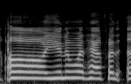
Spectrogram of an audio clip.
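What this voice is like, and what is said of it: Whiny voice. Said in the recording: “That's my whiny voice.”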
